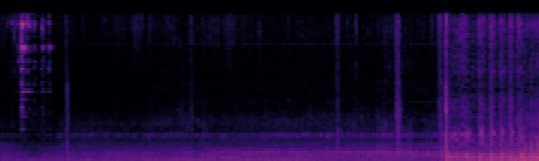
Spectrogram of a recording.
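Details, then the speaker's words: Truck just collected from Freightliner after repairs including head gasket: steady cranking at about four beats per second, then it catches and rises to an even, healthy run; normal start-up. "There go the start up."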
